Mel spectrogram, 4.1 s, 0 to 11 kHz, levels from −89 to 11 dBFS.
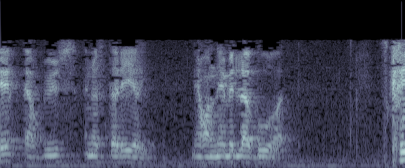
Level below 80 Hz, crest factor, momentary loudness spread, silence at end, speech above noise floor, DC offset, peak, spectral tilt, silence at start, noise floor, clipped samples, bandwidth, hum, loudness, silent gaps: -50 dBFS; 22 dB; 16 LU; 0 s; 23 dB; under 0.1%; 0 dBFS; -6.5 dB/octave; 0 s; -47 dBFS; under 0.1%; 5.2 kHz; none; -21 LUFS; none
